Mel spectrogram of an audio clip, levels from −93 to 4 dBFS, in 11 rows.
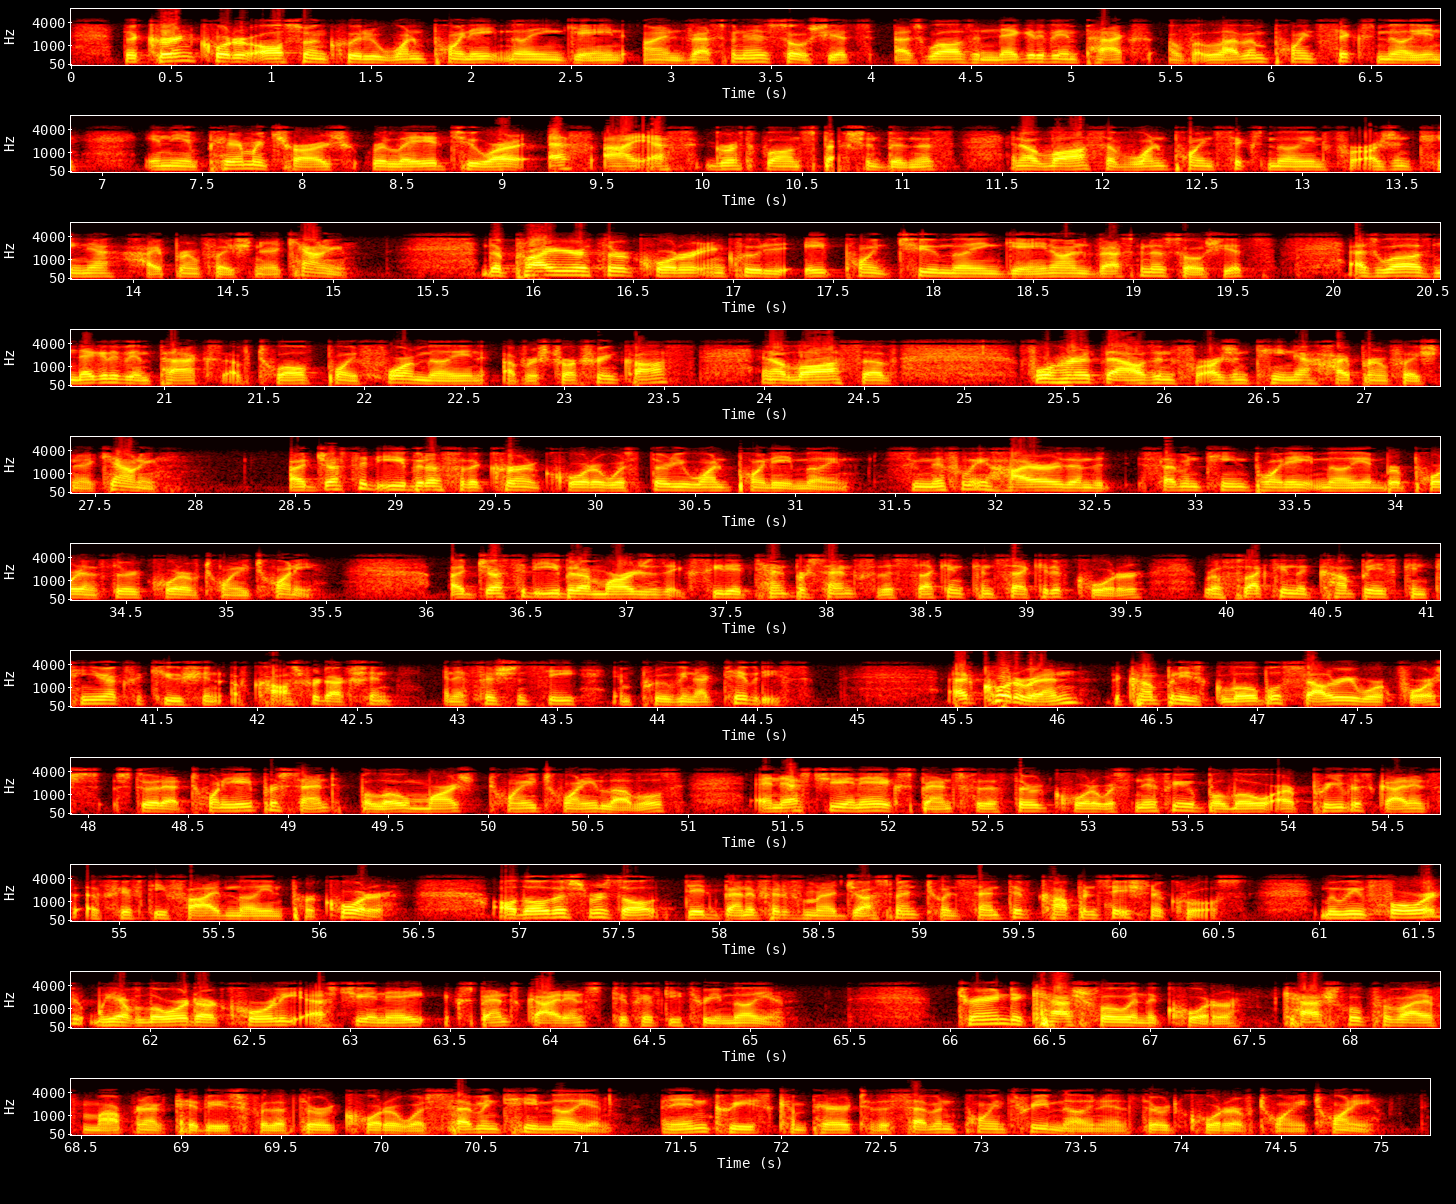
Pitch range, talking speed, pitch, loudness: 115-140 Hz, 175 wpm, 125 Hz, -21 LUFS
